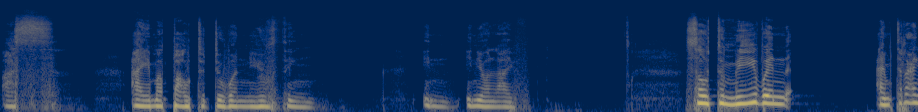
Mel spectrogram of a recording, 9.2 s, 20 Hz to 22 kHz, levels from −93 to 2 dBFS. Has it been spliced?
no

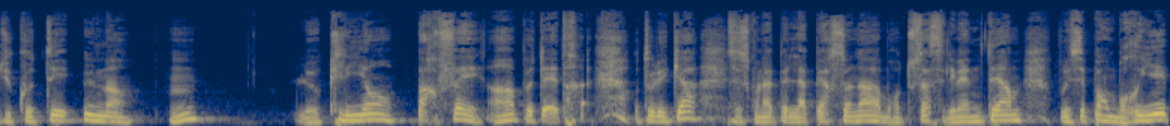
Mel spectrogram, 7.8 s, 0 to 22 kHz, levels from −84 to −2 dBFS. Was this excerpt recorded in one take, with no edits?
no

